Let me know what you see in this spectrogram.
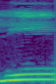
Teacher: আর হি এর সাথে একটা ই সাউন্ড যোগ হবে, তখন হি আর ই দুইটা মিলে একটু সাউন্ডটা লম্বা হবে। দীর্ঘ হবে, হি হবে।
